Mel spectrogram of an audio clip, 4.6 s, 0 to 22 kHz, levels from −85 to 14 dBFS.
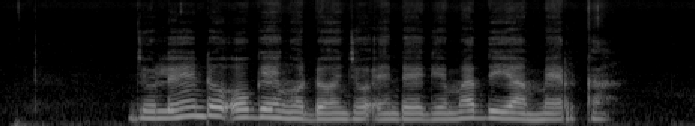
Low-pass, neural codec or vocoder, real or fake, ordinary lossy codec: none; vocoder, 44.1 kHz, 128 mel bands, Pupu-Vocoder; fake; none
